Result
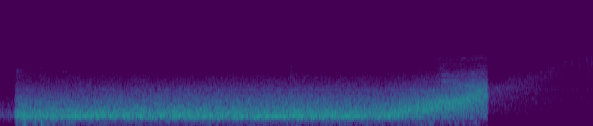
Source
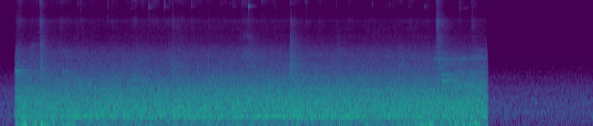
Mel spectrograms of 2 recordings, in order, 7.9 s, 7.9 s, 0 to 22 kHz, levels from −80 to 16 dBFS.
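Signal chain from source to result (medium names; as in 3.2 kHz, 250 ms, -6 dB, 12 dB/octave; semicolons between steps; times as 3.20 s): crackle 150 per s -44 dBFS; band-pass sweep 280 Hz -> 3.4 kHz, 5.16–7.62 s; trim -3 dB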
